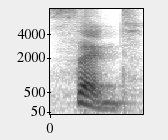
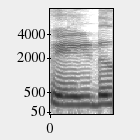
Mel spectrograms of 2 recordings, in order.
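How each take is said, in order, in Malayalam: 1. ഈ സ്വരം ചെറുതാണ്, 'bed'-യിലെ സ്വരം പോലെ. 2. ഈ സ്വരം 'say'-യിലെ സ്വരം പോലെ ഒഴുകുന്നു. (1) "ഇറ്റ്സ് സെഡ്" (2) "സെയ്ഡ് എന്നൊന്നുമല്ല"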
